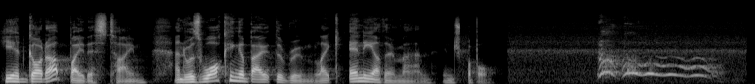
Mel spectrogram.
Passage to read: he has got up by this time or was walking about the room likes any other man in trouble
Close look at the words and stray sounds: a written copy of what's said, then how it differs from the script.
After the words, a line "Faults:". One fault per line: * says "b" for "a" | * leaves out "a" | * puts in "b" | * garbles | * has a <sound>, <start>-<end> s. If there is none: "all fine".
he had got up by this time and was walking about the room like any other man in trouble
Faults:
* says "had" for "has"
* says "and" for "or"
* says "like" for "likes"
* has a dropout, 4.6-4.7 s
* has a bark, 6.0-7.3 s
